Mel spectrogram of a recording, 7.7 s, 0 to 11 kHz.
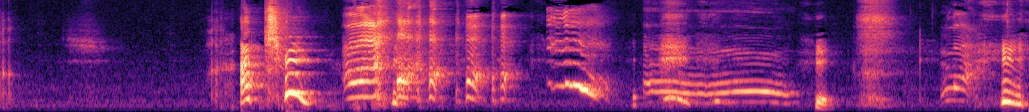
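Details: A 4-month-old baby laughs loudly between his father's sharp sneeze-like bursts, possibly exaggerated for play.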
